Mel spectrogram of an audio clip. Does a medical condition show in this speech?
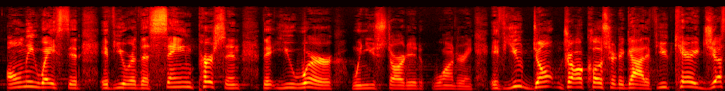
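No.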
